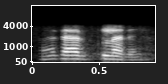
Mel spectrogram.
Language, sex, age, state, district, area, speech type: Odia, female, 45-60, Odisha, Sundergarh, rural, conversation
